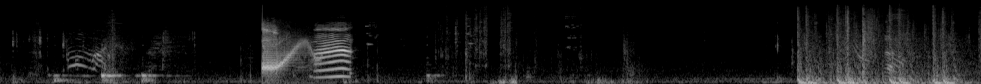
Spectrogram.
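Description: Bursts of gunfire in a shooting video game, rapid dense volleys mixed with springy game effects and sharp pops, heard between and under excited talking.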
